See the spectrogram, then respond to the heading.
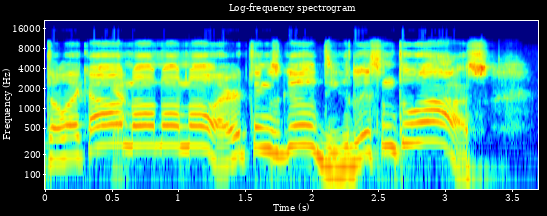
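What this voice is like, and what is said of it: Weak put-on German accent. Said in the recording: “I didn't do a good German accent there”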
